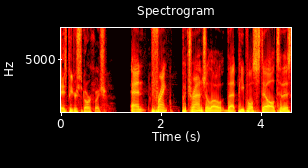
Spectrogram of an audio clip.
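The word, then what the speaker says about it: Pietrangelo: It's Petrangelo. It's not Peter. It's not Peter. Not like Peter.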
